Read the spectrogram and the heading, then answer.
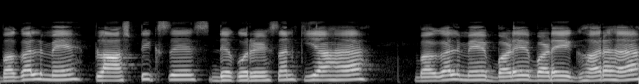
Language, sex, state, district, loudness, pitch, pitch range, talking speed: Hindi, male, Jharkhand, Garhwa, -16 LUFS, 205 Hz, 190-220 Hz, 120 wpm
